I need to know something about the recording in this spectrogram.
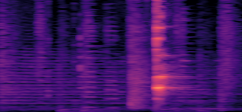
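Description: glasses clinking

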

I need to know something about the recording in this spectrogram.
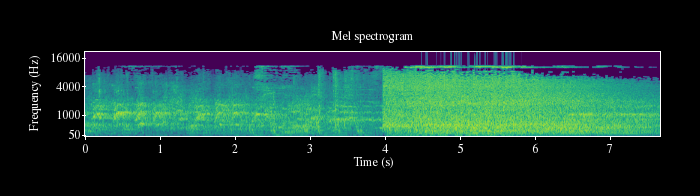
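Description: dogs barking

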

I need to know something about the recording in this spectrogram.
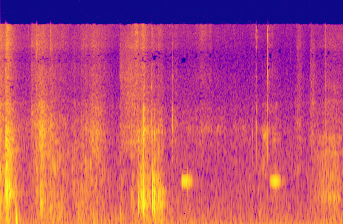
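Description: phone beeping

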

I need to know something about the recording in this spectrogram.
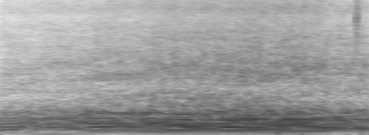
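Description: motorcycle passing by

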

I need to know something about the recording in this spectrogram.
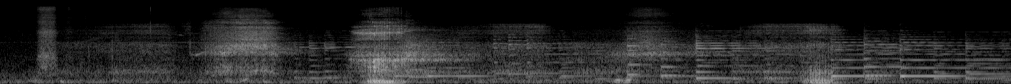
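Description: snoring sound effect

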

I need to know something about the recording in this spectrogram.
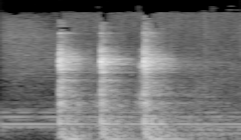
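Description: knocking on a door

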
